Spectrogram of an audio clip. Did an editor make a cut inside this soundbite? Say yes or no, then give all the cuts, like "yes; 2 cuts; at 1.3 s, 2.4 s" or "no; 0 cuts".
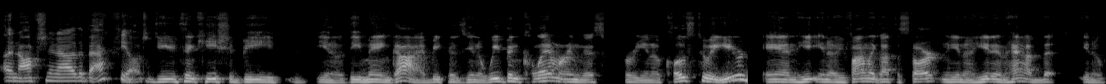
yes; 2 cuts; at 6.0 s, 7.5 s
